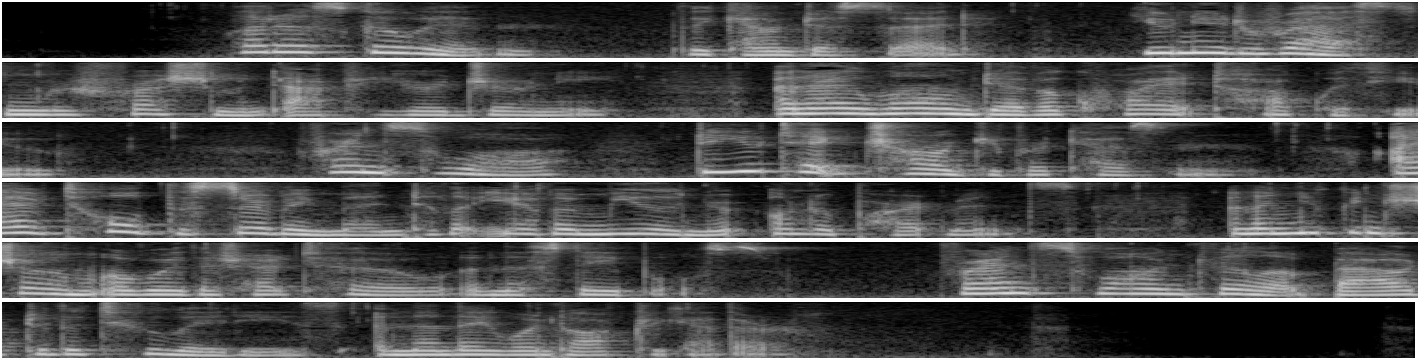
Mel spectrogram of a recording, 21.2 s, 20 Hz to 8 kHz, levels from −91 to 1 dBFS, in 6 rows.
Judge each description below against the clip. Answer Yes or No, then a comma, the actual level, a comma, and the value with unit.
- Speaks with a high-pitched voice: Yes, high, 220 Hz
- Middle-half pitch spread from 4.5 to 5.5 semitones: Yes, average, 4.8 semitones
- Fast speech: Yes, fast, 210 wpm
